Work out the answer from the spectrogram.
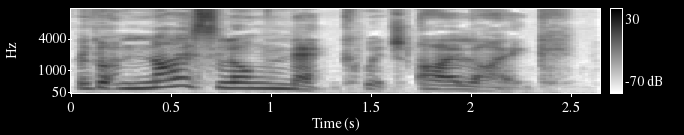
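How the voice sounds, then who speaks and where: A woman chatting casually to followers as a craft vlogger during an unboxing, gushing and admiring with breathy asides. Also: fairly high pitch, animated, a little slow, mellow, no echo, studio quality. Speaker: craft vlogger and yarn shop owner. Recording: clear background noise with crinkling wrappers. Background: crinkling cellophane, clicks and rustling.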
